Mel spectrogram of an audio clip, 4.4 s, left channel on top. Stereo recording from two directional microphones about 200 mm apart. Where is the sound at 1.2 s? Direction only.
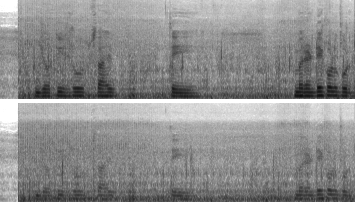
30° left (ahead or behind).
